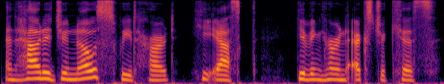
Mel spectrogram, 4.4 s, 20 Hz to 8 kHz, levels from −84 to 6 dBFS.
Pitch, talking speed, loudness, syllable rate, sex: 190 Hz, 175 wpm, -18 LUFS, 4.5 syllables/s, female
